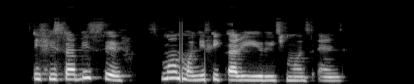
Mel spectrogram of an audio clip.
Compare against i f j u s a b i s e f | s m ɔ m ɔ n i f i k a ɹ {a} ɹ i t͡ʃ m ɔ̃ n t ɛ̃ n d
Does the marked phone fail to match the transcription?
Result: yes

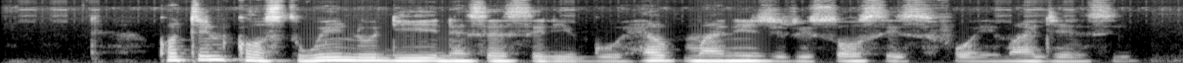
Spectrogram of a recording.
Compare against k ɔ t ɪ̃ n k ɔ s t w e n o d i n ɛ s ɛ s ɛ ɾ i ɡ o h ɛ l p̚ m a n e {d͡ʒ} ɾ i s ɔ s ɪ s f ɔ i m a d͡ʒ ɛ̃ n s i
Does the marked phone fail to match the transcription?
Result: no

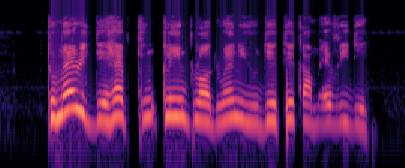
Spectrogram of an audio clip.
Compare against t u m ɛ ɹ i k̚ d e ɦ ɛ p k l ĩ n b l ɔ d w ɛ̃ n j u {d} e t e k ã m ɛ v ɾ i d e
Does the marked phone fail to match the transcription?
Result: no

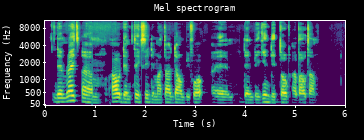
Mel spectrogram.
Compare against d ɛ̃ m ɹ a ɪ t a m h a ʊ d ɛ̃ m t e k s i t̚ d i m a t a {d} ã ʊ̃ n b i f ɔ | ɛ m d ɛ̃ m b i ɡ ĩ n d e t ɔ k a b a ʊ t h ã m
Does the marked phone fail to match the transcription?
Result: no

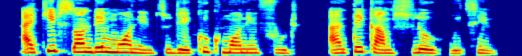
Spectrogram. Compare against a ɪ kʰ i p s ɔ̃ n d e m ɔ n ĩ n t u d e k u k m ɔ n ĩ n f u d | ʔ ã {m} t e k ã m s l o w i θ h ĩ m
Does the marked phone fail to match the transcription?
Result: yes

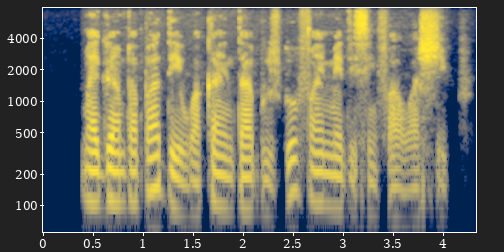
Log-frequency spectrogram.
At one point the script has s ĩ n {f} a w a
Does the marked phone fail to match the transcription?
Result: no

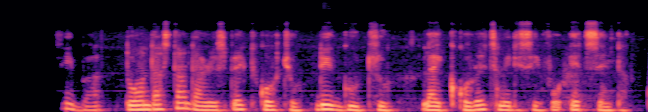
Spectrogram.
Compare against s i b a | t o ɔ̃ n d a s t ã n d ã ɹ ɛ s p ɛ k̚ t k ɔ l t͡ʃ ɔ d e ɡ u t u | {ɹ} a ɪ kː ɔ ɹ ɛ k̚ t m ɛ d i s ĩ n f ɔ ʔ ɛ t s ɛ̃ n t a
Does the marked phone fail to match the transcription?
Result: yes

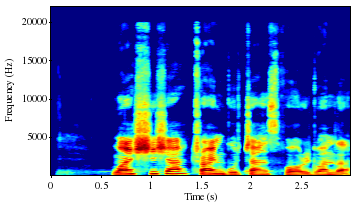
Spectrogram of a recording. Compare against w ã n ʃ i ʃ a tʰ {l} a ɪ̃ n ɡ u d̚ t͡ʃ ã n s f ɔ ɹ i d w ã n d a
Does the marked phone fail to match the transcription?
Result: yes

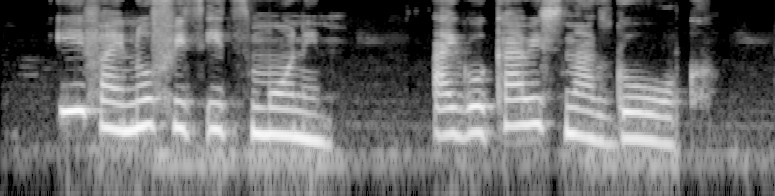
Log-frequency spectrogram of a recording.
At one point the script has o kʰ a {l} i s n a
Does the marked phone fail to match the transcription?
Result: yes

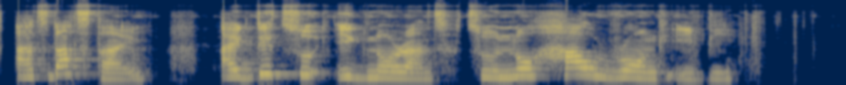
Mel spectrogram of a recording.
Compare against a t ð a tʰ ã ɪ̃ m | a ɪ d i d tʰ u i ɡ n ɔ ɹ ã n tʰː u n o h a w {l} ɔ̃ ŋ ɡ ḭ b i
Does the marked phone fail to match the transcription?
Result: yes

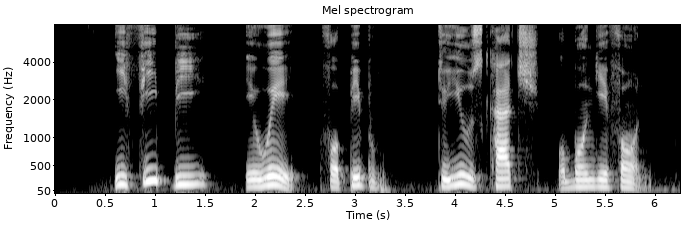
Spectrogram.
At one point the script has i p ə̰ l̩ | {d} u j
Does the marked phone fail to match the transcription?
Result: yes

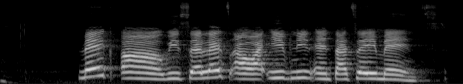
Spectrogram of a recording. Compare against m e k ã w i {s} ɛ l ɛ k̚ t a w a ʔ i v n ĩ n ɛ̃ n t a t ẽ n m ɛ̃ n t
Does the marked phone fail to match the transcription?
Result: no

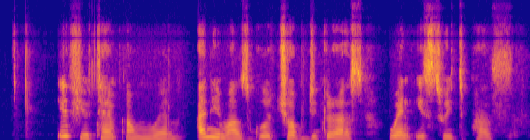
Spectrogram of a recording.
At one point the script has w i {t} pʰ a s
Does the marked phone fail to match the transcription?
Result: no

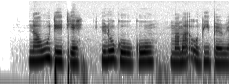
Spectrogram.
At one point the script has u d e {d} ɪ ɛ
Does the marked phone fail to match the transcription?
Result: no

